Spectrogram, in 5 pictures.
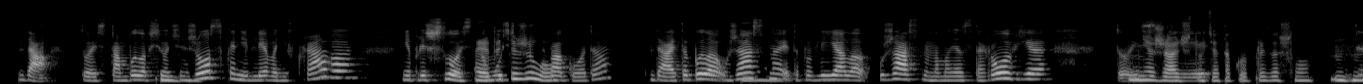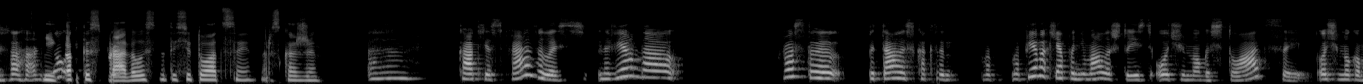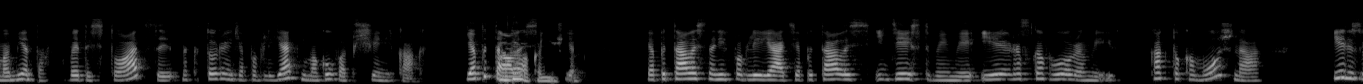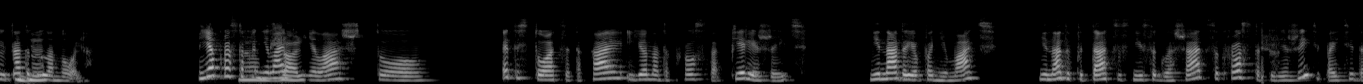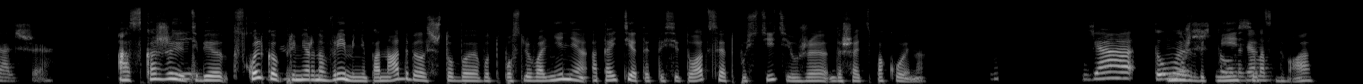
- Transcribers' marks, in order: sad: "Мне жаль, что у тя такое произошло"; laughing while speaking: "Да"; tapping; other noise
- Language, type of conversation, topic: Russian, podcast, Как понять, что пора менять работу?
